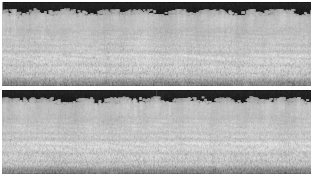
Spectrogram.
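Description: Empty container flat wagons of a long freight train rolling past close by: a steady, loud noise of steel wheels running on the rails, with faint repeated wheel clicks.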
